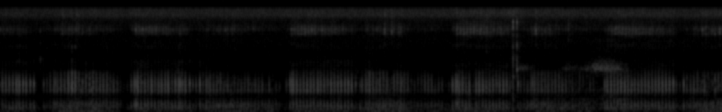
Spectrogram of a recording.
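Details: Indoor Persian cat purring while relaxed, on the last day of its medication. A deep, rhythmic rumble rises and falls with each breath, in cycles of roughly one to one and a half seconds separated by short quiet gaps.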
